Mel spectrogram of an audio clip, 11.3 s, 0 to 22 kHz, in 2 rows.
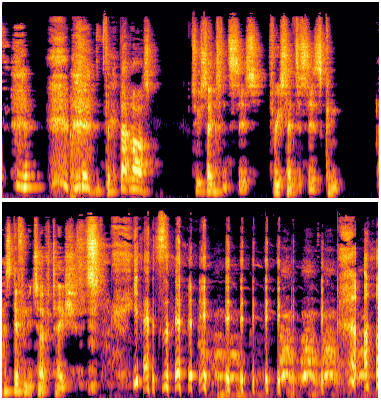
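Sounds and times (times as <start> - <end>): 
speech: 0.0 - 11.3
laughter: 6.8 - 11.3
dog barking: 8.7 - 11.3.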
